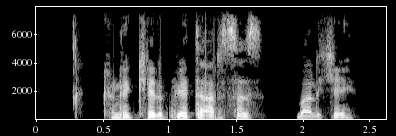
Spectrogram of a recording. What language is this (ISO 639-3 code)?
uzb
